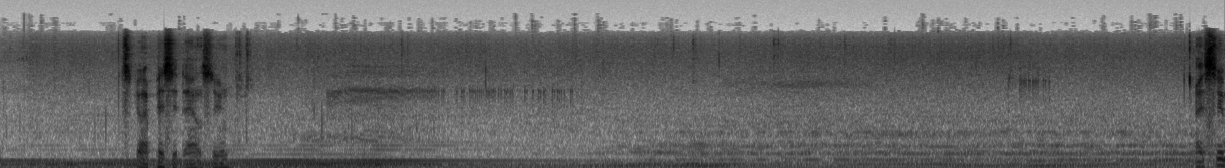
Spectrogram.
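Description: Leafy branches rustle as someone pushes through a bush.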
